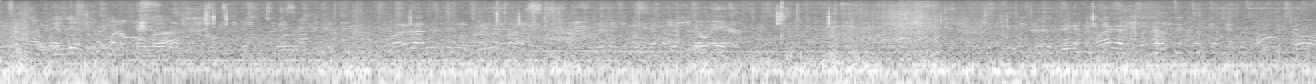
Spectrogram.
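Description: A diesel coach engine drones, heard from inside the coach as it drives along a road.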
